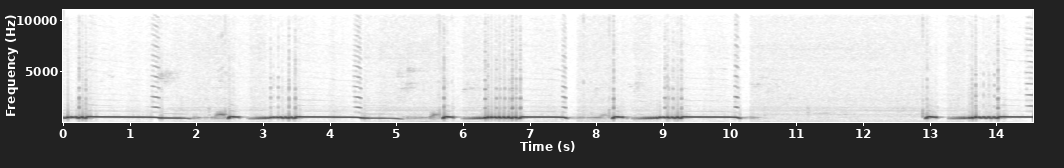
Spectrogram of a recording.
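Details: Puter pelung collared dove cooing in the evening: long, level, drawn-out coos, each about a second and a half, broken by short stepped, quavering notes, repeating steadily with a brief pause near the end.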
